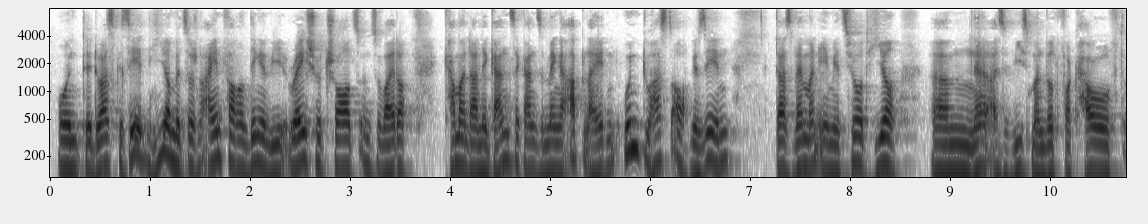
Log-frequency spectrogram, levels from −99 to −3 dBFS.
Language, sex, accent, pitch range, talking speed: German, male, German, 130-155 Hz, 230 wpm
